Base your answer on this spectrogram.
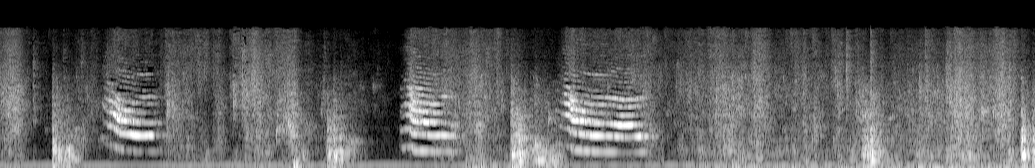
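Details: Six-year-old cat during its first bath, giving three loud, drawn-out, wavering meows that slide downward in pitch, spaced several seconds apart, amid splashing water, handling noises and a steady low hum.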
